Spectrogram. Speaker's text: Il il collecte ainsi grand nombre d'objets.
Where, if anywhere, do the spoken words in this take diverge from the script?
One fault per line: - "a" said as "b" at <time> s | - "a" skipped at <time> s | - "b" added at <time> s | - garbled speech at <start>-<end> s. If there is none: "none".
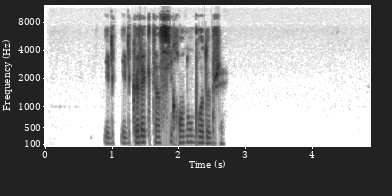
none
